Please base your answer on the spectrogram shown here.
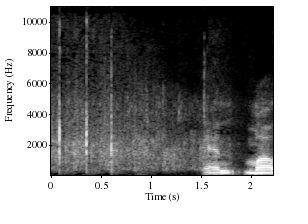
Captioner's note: applause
